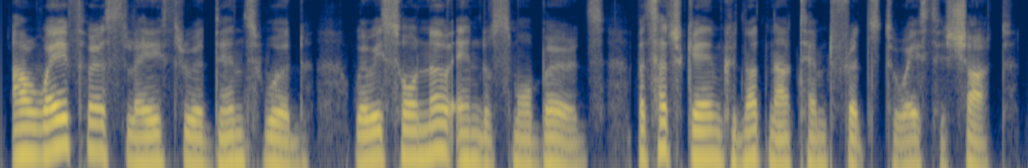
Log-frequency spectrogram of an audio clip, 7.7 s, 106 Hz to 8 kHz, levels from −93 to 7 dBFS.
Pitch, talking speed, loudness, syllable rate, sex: 125 Hz, 220 wpm, -17 LUFS, 4.5 syllables/s, male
